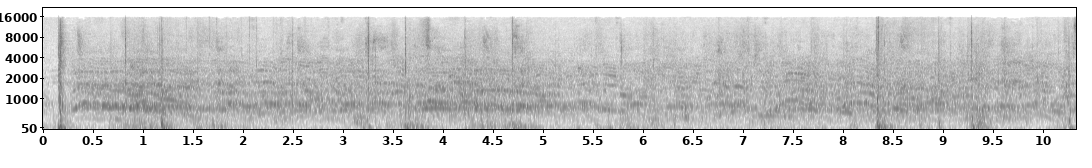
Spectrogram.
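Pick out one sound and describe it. Punches land with dull, heavy thuds.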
